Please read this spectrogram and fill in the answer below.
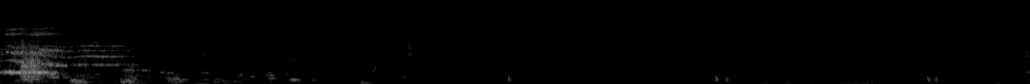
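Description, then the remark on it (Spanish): The speaker's children cry loudly for the first second or so, then it falls mostly quiet with faint, scattered whimpers and small noises. “A ver, voy a hacer una pausa de 10 segundos, perdón, es que mis hijos están llorando.”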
